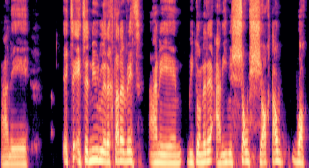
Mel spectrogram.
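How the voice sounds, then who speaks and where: Squeaky-voiced Liverpool man in his forties. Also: moderate pace, no echo, clean studio sound. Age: 40s. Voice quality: squeaky high voice. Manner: swears a lot, excitable, laughs often. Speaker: podcast guest, DJ and MC. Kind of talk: casual chat.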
